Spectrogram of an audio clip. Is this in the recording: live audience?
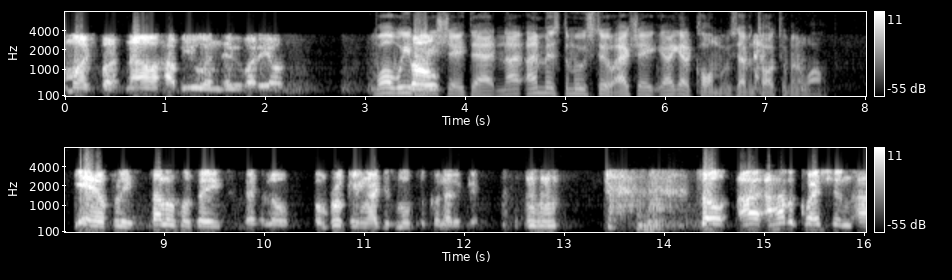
no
